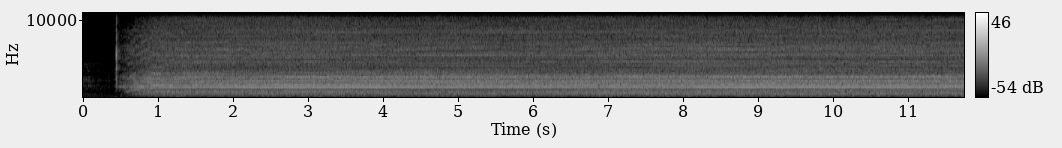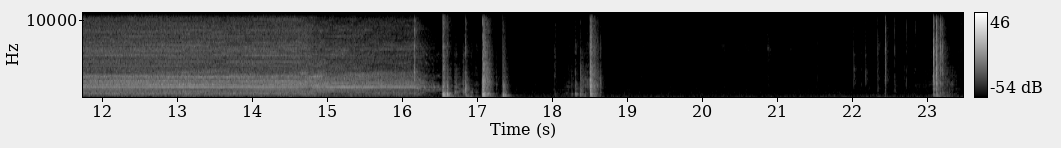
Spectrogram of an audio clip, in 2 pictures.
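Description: A handheld dryer blows a steady, loud whoosh for about fifteen seconds over fresh stamp ink on a fabric apron. It cuts off abruptly, followed by a few sharp clacks and knocks of it being set down.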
